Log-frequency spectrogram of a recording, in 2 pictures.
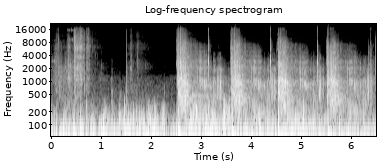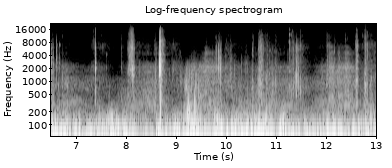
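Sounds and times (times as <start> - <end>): pistol shots: 2.5 - 6.5.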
